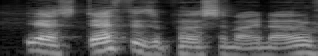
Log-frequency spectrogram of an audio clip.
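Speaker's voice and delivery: dead earnest, deadly serious, not joking at all. Play Magnus speaking to Erica after whispering to her, in a deadly serious Magnus voice. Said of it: "He's like deadly serious".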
